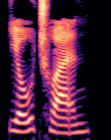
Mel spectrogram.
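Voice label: "游船", Mandarin Chinese; hsk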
